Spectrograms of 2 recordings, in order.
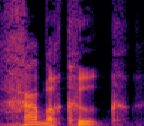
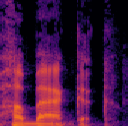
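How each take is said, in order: First: The name has its Hebrew pronunciation. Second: The name has its usual English pronunciation. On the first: "the way you pronounce it in Hebrew is Habakkuk" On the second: "we call him Habakkuk"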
